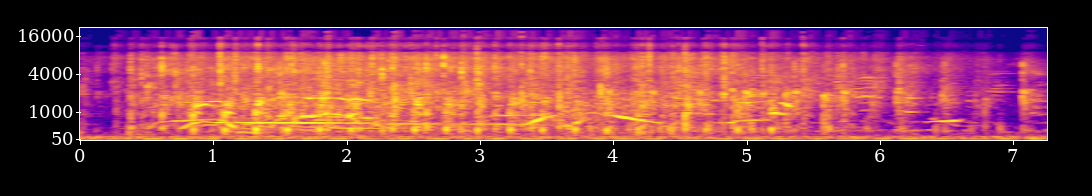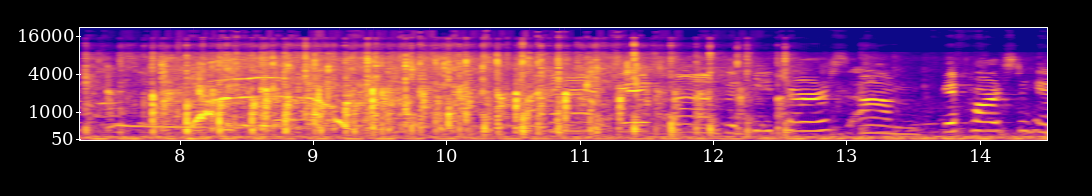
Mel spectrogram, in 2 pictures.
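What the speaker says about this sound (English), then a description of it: "I want to give a big round of applause to Miss Vega's team members for having the courage to do this." Applause from the audience at a Bible Bee competition, a continuous crackle of hand clapping mixed with children's voices and cheers, steady and fairly loud for the whole stretch, with people talking underneath.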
